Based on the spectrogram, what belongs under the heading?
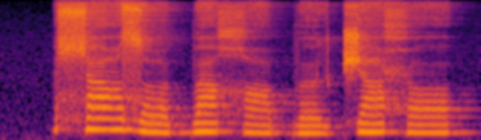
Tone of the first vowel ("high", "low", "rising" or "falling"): high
